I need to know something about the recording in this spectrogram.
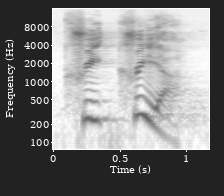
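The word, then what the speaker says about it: chreia: It's the Greek word kria. It's spelled C-H-R-E-I-A. C-H-R-E-I-A, which means lack.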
